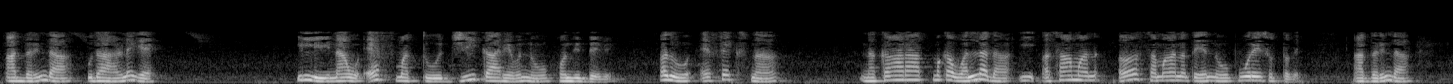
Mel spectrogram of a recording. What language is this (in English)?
Kannada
